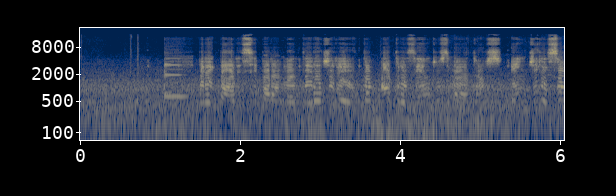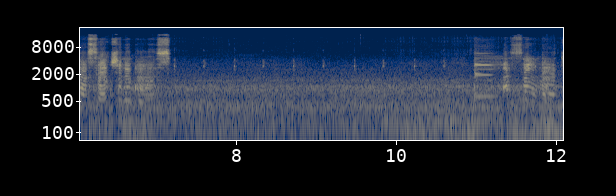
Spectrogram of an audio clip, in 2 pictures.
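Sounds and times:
car road and engine noise: 0:00.0 - 0:12.0
faint regular ticking: 0:07.2 - 0:10.8.

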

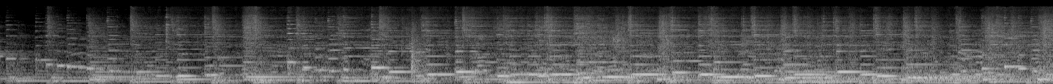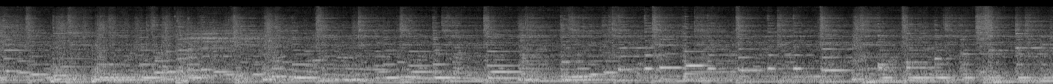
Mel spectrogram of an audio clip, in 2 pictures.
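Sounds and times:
double bass notes: 0:00.0 - 0:21.0
piano melody: 0:00.0 - 0:21.0
drum kit cymbal strokes: 0:01.2 - 0:21.0.

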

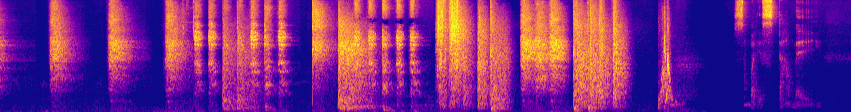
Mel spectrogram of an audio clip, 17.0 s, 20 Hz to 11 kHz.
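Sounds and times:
sharp hits and whooshes: 0:01.0 - 0:05.3, 0:08.7 - 0:14.1.

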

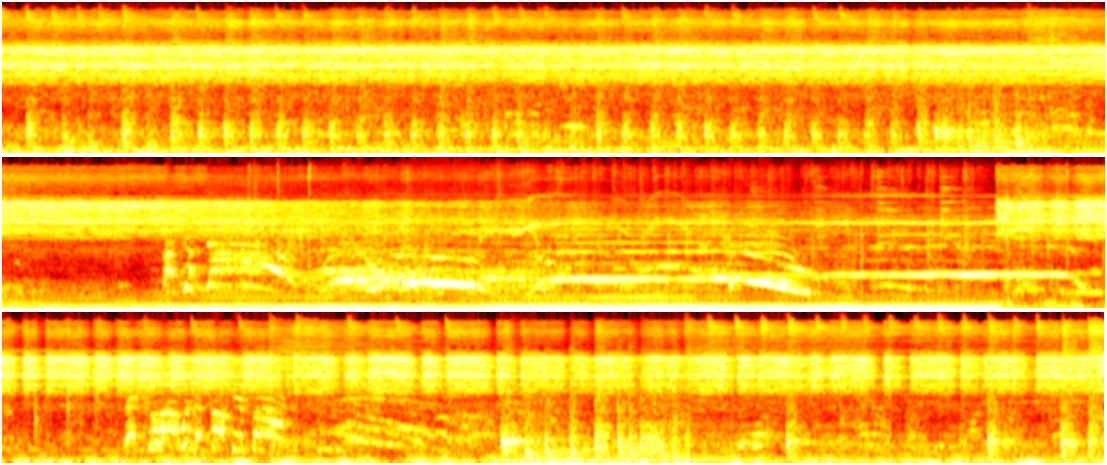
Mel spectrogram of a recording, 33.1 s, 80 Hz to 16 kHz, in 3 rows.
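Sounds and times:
live metal band playing: 0:00.0 - 0:14.1, 0:21.0 - 0:33.0.

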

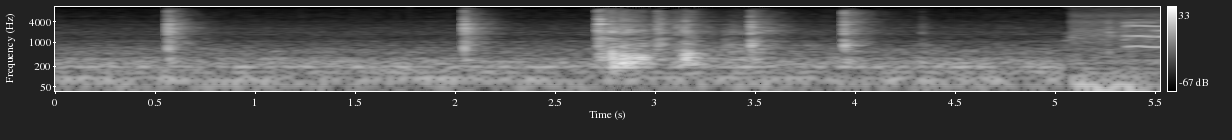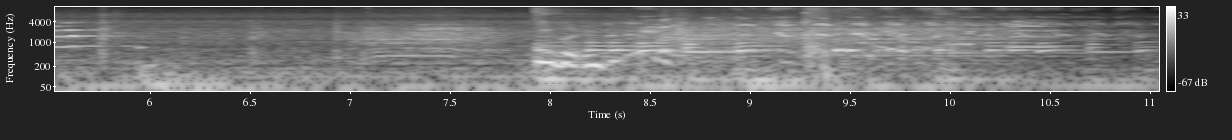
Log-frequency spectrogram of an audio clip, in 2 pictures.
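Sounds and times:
cat meowing: 0:05.3 - 0:06.0.

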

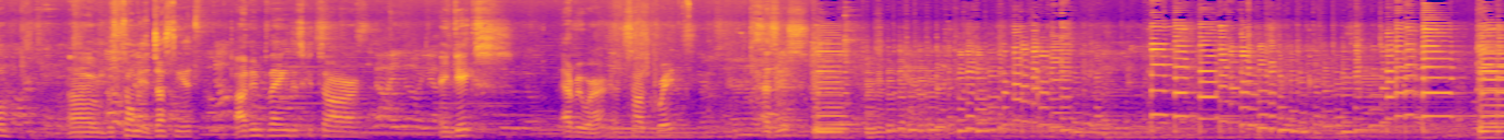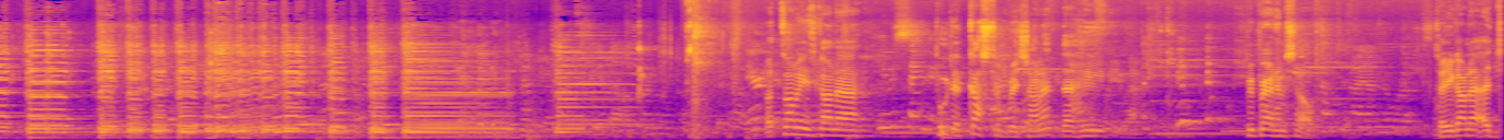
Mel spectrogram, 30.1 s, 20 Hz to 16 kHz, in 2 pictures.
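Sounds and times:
acoustic guitar played with a pick: 0:04.4 - 0:22.3, 0:22.9 - 0:29.4.

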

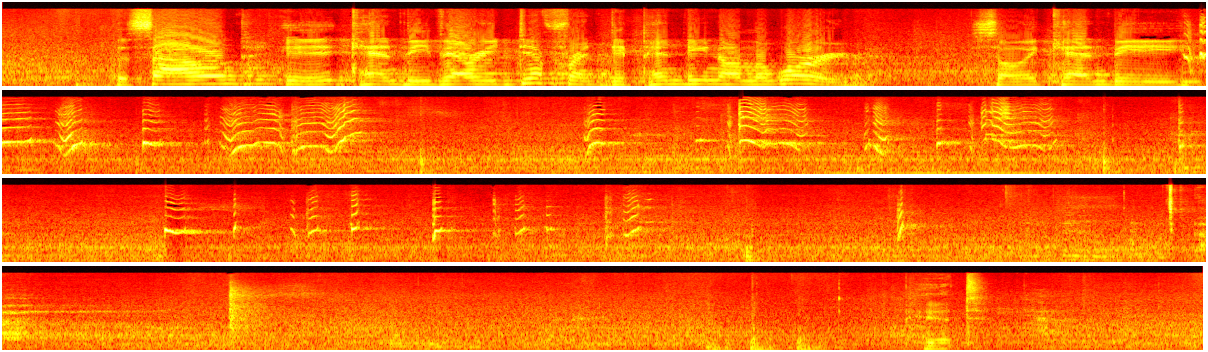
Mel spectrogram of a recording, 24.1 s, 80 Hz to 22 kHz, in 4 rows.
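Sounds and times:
marker squeaking on whiteboard: 0:05.9 - 0:12.2, 0:12.8 - 0:16.8.

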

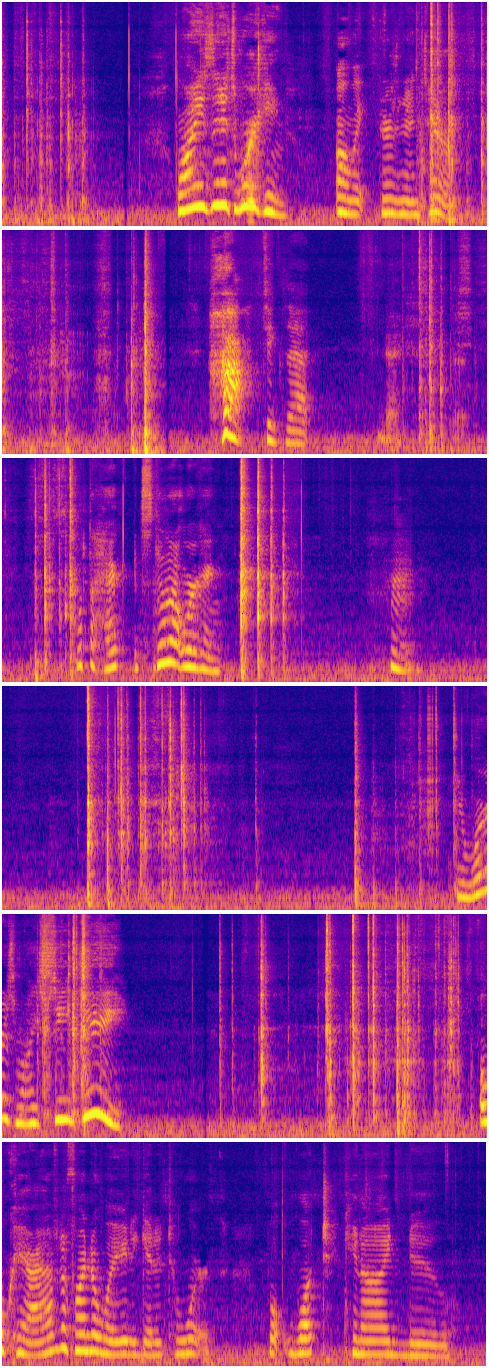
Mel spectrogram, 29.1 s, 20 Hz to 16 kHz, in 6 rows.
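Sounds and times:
low room noise: 0:00.0 - 0:29.0.

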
